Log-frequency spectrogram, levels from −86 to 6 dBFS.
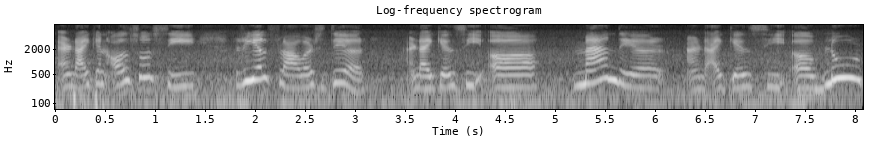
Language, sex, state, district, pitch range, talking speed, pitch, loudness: English, female, Odisha, Nuapada, 235-360 Hz, 150 wpm, 275 Hz, -17 LUFS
